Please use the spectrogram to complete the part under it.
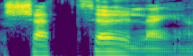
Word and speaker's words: Châtelain: Châtelain, hein, avec un T comme un château, bien sûr. Donc, je me suis aperçu tout à l'heure en réécoutant que on dirait que je prononce Châtelain avec un Q-U-E qui veut absolument rien dire.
